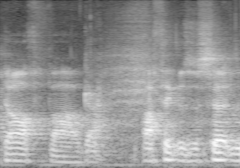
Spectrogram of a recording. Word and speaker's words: Vaga: to dare to venture or to risk um pronounced voger in Scandinavia but we prefer Vaga across sort of the UK across Europe um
